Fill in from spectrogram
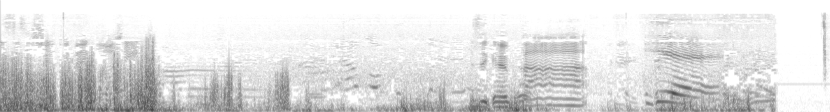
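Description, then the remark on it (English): A sheep bleats several times at a family property on a windy day, its wavering calls cutting through steady wind buffeting the microphone, with brief voices mixed in between the cries. “one of them was the sheep”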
